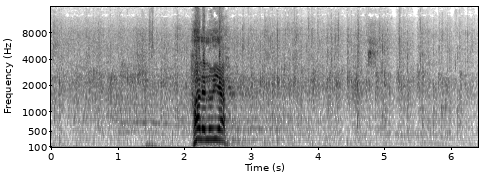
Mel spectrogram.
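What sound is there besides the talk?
audience applauding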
